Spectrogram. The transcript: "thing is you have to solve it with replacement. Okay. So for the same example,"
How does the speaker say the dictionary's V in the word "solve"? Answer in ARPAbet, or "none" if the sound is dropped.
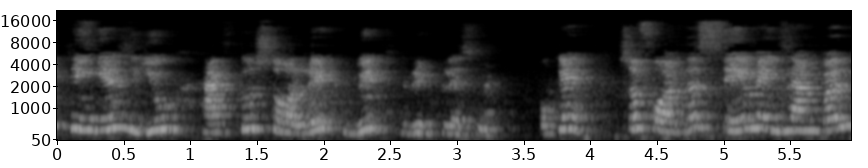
none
